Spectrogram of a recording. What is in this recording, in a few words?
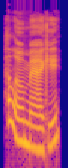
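"hello", female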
